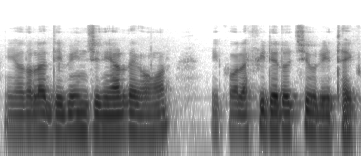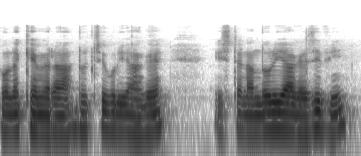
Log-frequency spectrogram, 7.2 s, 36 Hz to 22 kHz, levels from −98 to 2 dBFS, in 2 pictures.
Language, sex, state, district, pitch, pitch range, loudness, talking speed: Chakma, male, Tripura, Unakoti, 105 Hz, 100-110 Hz, -18 LUFS, 185 wpm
